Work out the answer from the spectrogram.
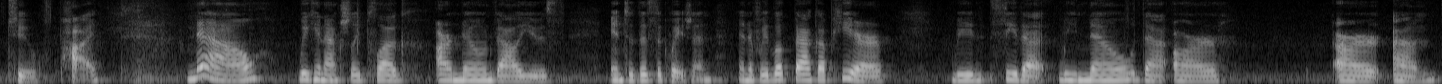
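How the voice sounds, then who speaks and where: A woman's voice: lowish voice, mellow. A woman tutoring physics, explaining a worked problem step by step in a methodical, informal way.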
